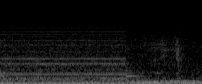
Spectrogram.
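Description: Steady electrical hum in the room, with faint soft scrapes of a wooden spoon spreading tomato sauce over raw dough.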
